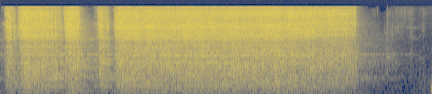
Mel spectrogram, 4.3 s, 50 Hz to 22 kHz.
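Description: Cordless ratchet with a 15 mm socket running down the nut of an exhaust band clamp: a short run, a brief break about a second in, then a longer steady run that stops shortly before the end. The clamp is only being snugged, not fully tightened.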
